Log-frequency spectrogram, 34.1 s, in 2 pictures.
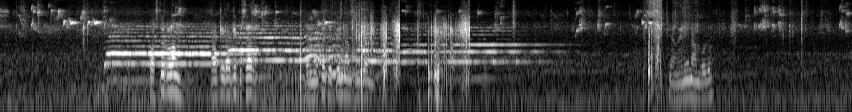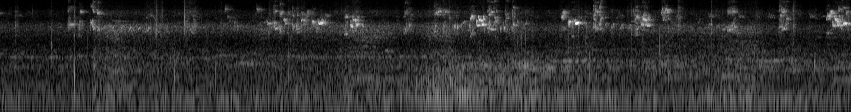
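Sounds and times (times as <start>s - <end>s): small birds chirping: 0.0s - 34.0s.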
